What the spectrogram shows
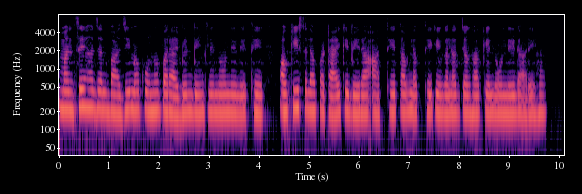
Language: Chhattisgarhi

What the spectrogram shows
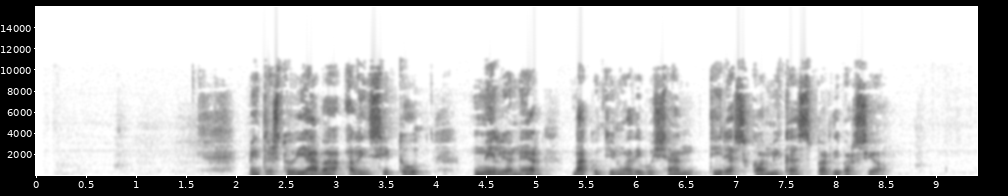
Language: Catalan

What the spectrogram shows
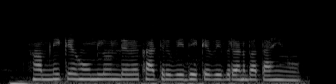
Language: Magahi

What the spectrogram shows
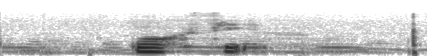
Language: Icelandic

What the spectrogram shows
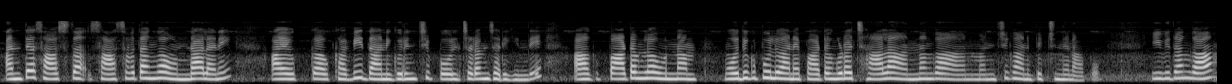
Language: Telugu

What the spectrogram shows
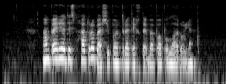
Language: Georgian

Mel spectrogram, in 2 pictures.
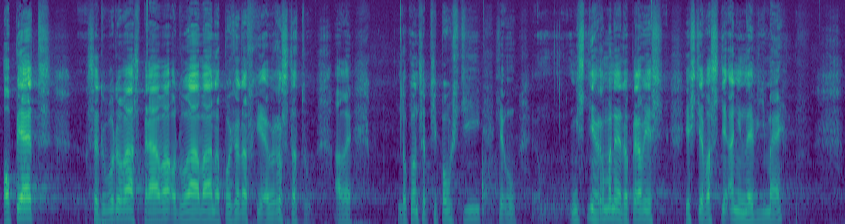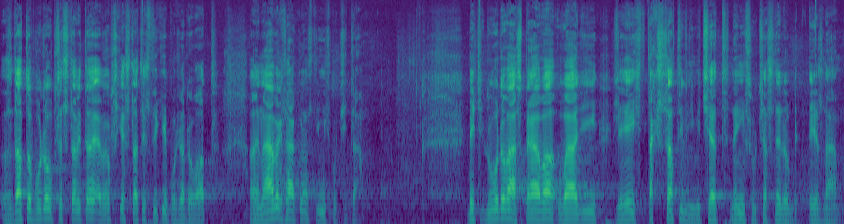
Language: Czech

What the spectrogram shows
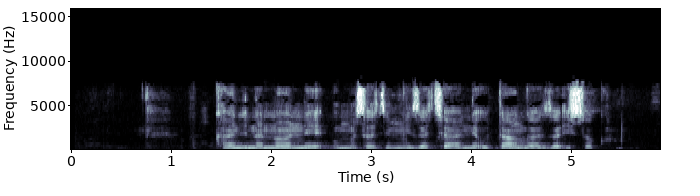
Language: Kinyarwanda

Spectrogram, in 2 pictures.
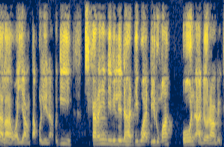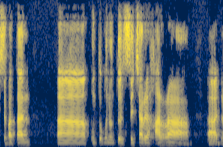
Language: Malay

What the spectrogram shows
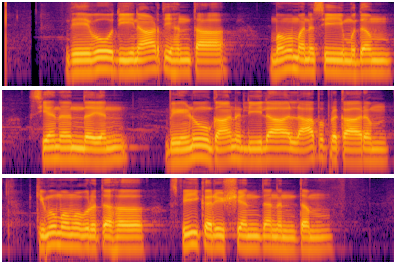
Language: Sanskrit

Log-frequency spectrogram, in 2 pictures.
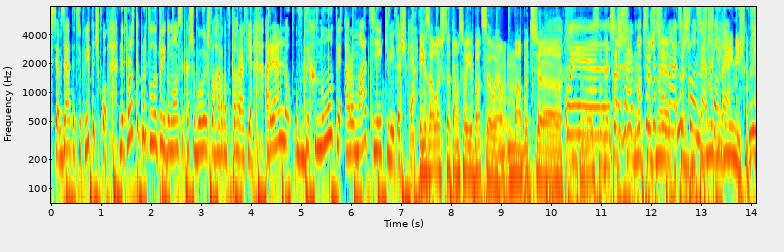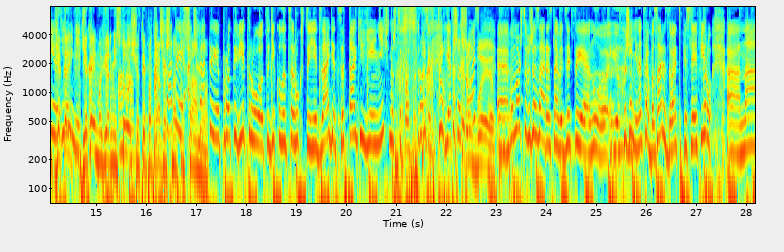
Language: Ukrainian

